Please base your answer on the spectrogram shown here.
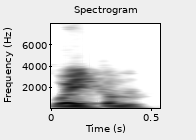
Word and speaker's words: Wacom: and I use I think it's pronounced Wacom tablet.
